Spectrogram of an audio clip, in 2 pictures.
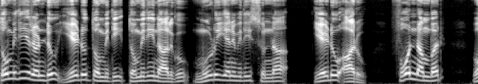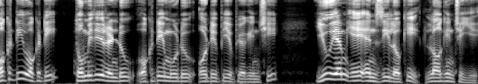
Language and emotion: Telugu, neutral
